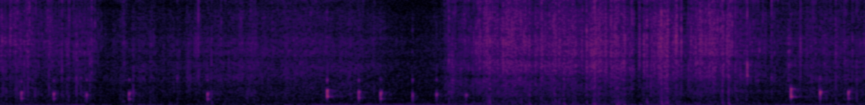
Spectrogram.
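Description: Fingertips brush and scratch up and down over the plastic sequins of a gold and black reversible sequin pillow held upright, flipping them. A quiet, soft scratchy rustle is broken by short, sharp clicking ticks, with a steady low hum underneath.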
